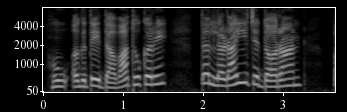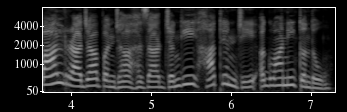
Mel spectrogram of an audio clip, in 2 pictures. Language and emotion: Sindhi, neutral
